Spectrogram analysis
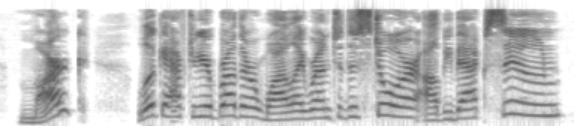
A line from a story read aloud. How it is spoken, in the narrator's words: Mom shouted up from downstairs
